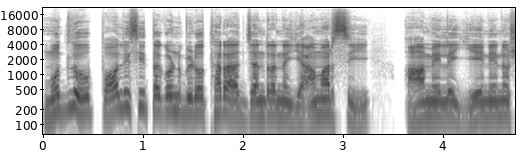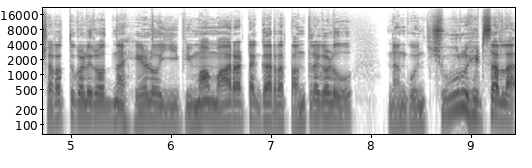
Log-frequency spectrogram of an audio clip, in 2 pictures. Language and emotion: Kannada, disgusted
